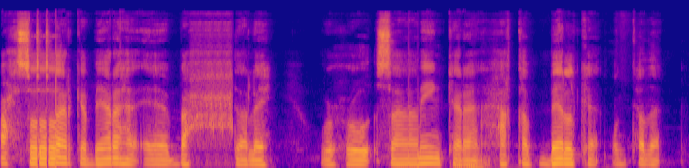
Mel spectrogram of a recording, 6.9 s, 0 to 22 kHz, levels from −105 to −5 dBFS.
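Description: Speech stutters three times: a roughly 93 ms fragment sounds three times at 0.37–0.56 s and 2.14–2.32 s, and twice at 4.09–4.18 s, with hard joins and about 200, 200 and 100 ms skipped. This is a repeated buffer: late data made playback replay what fits a 4096-sample buffer.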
